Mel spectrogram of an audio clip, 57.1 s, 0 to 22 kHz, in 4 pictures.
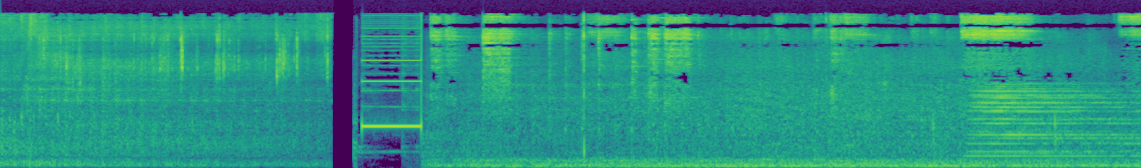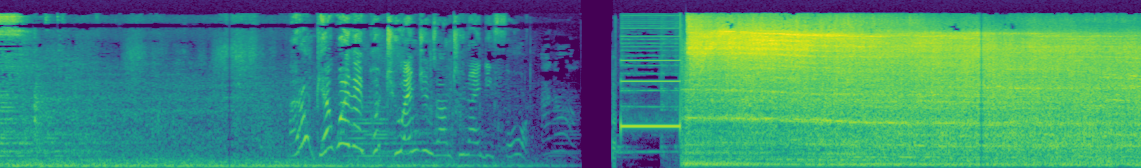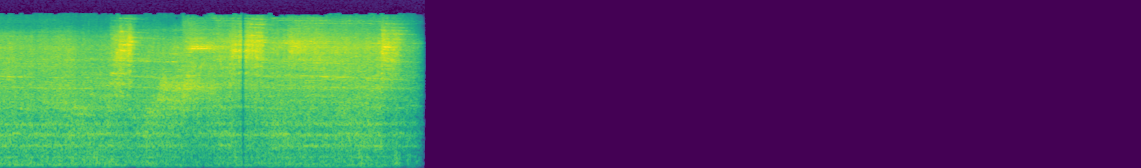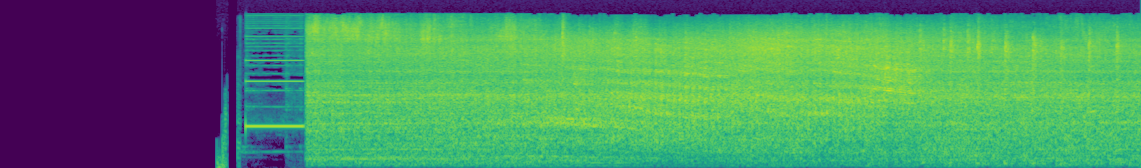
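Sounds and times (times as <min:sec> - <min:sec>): train wheels rumbling on rails: 0:00.0 - 0:04.2, 0:05.4 - 0:12.2, 0:22.8 - 0:33.8, 0:46.6 - 0:57.0
wheels clattering on rails: 0:00.0 - 0:04.2, 0:46.7 - 0:57.0
locomotive horn chord: 0:12.0 - 0:15.0
high-pitched wheel squeal: 0:22.8 - 0:33.8.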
